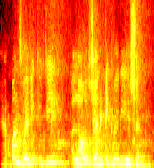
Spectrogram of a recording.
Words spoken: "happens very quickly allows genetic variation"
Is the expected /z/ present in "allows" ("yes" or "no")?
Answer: no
